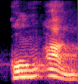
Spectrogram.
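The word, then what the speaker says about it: 公案: Koan is the Japanese pronunciation of Gong'an, the Chinese word. Gong means the public, the official. Gong means an means document, text, official document. Japanese pronounce that as a koan. In Korean, we usually say that Gong'an, but it's very.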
